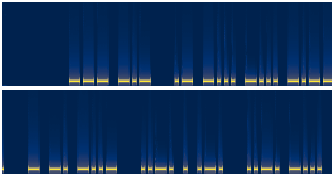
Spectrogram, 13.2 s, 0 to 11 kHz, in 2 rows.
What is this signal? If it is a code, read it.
Morse code, heard as a keyed tone, about 17 wpm, 700 Hz. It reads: OK ABBY TNX FER FB
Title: Practice QSO - Exchange 4 - Ending - 17wpm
